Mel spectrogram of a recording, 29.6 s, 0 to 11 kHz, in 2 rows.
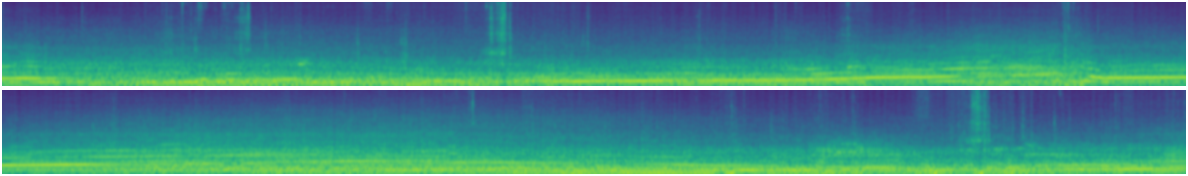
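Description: Devotec-tuned BMW 1M's twin-turbo straight-six heard from inside the cabin at track speed. The engine note climbs and falls with throttle and gear changes, with a sharp drop in pitch at a shift about thirteen seconds in, over steady tyre and road noise. A few brief sharp clicks are heard.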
